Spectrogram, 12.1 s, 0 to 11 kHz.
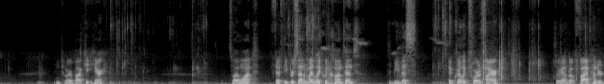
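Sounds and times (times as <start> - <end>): liquid trickling into plastic bucket: 2.0 - 4.4.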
